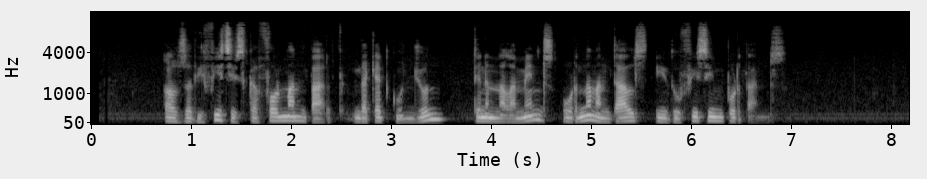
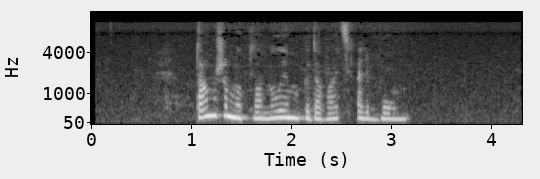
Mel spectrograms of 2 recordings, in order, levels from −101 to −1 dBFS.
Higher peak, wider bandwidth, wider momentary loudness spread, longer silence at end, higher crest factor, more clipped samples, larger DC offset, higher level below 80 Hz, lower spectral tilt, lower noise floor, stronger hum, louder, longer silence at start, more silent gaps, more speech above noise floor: second, -18 dBFS vs -6 dBFS; about the same, 11 kHz vs 11.5 kHz; about the same, 10 LU vs 10 LU; first, 1.3 s vs 1.15 s; about the same, 20 dB vs 16 dB; neither; neither; second, -76 dBFS vs -60 dBFS; second, -4.5 dB/octave vs -7 dB/octave; first, -76 dBFS vs -59 dBFS; neither; second, -38 LUFS vs -20 LUFS; second, 0.75 s vs 1.05 s; neither; about the same, 38 dB vs 40 dB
